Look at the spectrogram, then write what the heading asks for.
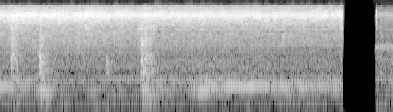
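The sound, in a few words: stirring yogurt in a cooking pot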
